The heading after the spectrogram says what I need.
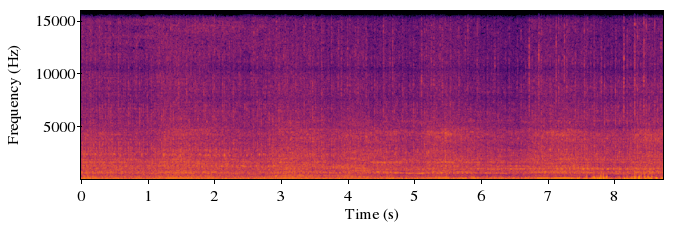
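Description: Uneven, lumpy idle with irregular stumbles and a wavering low rumble instead of a steady beat; the engine is idling rough.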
